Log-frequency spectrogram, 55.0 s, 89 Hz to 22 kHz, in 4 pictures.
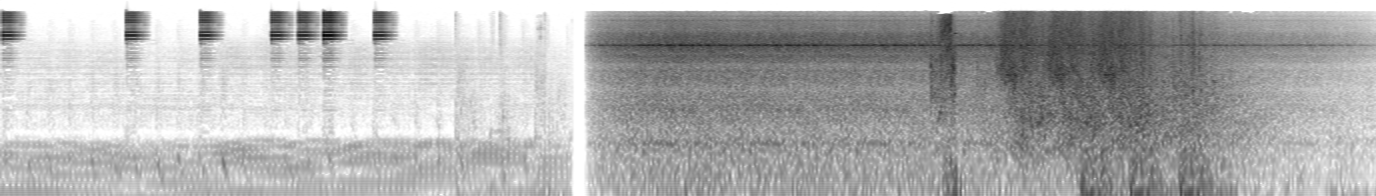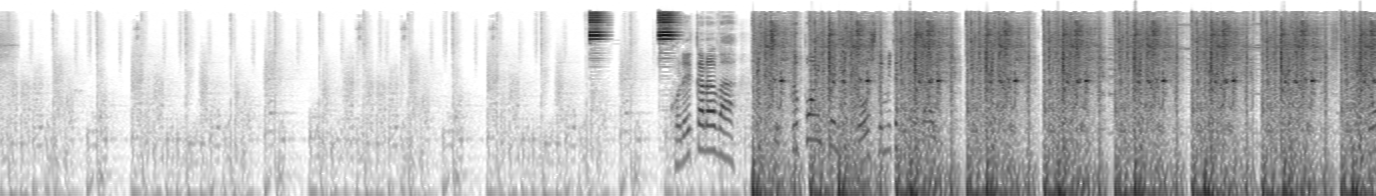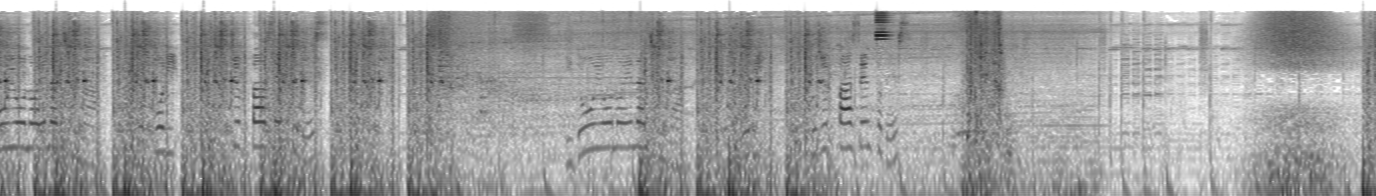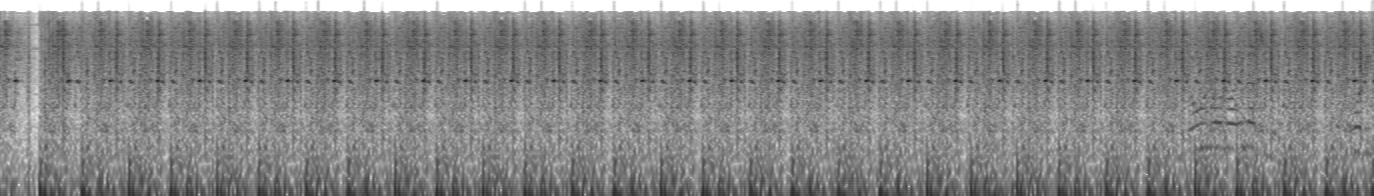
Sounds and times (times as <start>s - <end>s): Music: 0.0s - 5.8s, 13.8s - 21.8s, 37.8s - 40.1s.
